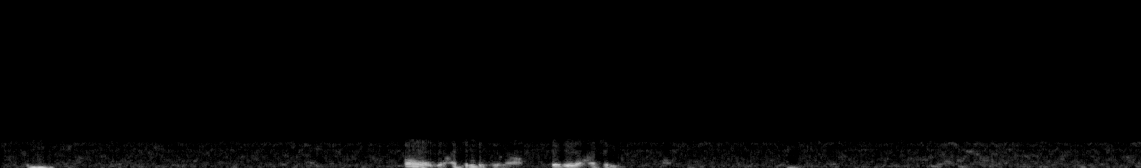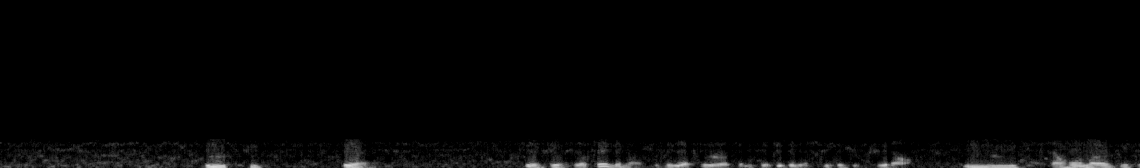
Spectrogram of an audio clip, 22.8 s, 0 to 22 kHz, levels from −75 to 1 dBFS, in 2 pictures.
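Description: Throughout the clip a noise suppressor pulls the room noise down by about 18 dB, so the background falls in the gaps and swells under the speech. The room noise sits about 11 dB below the speech. Tandem speech coding is also present for the whole clip: the call appears to have been re-encoded through four low-rate codecs in a row, which fits a chain ending in GSM full rate. Each pass degrades the last, leaving rough, warbly, muffled speech with nothing above 3.8 kHz.

From 4.04 to 6.23 s, speech cut by the noise suppressor occurs as the suppressor mistakes parts of the speech for noise and dips them by up to about 19 dB, swallowing roughly a second of sound in total.

From 13.91 to 14.15 s, a time-compressed catch-up occurs. After a stall the player drains its backlog at 2× speed by splicing out fragments, so the audio rushes at its normal pitch.

At 14.83 to 15.14 s the suppressor again clips the speech, by up to about 14 dB, and a brief fragment goes faint.

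From 16.66 to 20.52 s the same fault returns. Drops of up to about 21 dB leave roughly a second and a half of speech sounding faint and swallowed.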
